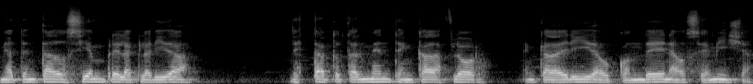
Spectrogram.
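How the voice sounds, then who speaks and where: A man's dark, mellow, solemn tone at medium pitch, monotone and flat in intonation, at a fairly slow pace. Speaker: poetry reader, workshop participant. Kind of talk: poetry reading aloud, measured literary delivery. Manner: slow, deliberate, solemn, pausing between poems.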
